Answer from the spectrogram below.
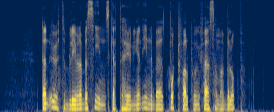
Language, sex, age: Swedish, male, 30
